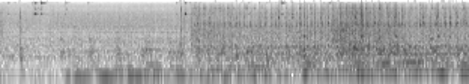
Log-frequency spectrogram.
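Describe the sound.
Sewing machines run in a workshop among fur pelts, making a steady mechanical whir and rapid rattle that fills the whole clip. The noise grows denser and louder about midway and continues with no voices.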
